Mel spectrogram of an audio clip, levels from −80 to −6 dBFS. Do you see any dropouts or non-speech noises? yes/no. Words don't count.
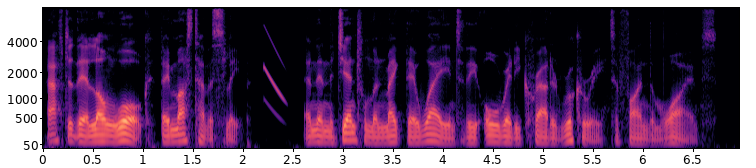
yes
